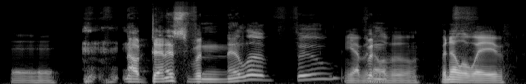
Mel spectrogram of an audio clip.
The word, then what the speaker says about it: Villeneuve: Now, Dennis Villeneuve, Yeah, Vanilla Wave, fucking Jenny taught us how to pronounce it at one point, but Vanilla Va. I always call it Vanillava. It's not V- how. She said I was putting too many syllables in there, but It doesn't I matter.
